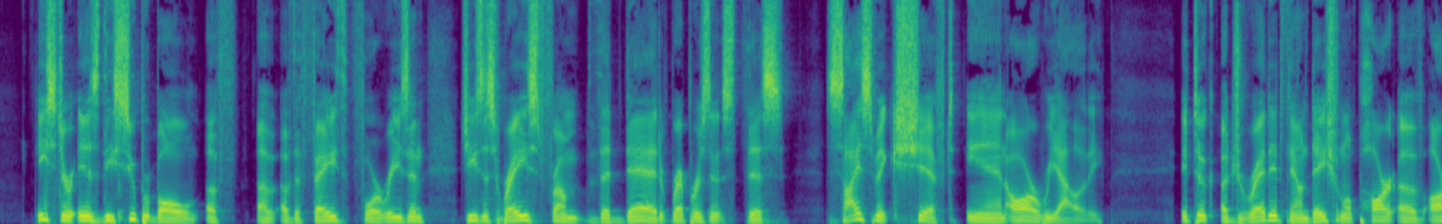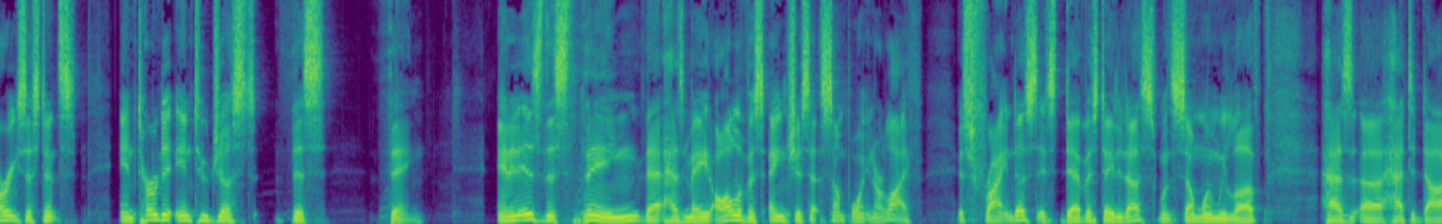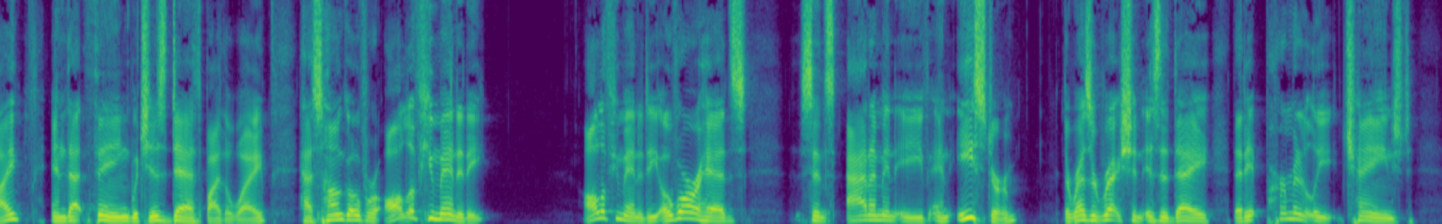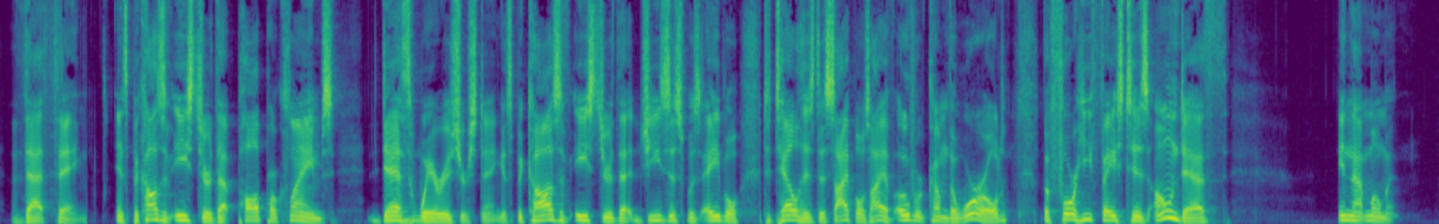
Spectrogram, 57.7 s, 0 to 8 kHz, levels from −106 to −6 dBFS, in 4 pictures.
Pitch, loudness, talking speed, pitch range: 140 Hz, -22 LUFS, 155 wpm, 125-155 Hz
